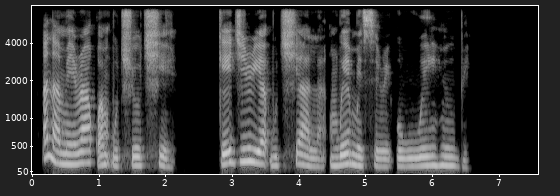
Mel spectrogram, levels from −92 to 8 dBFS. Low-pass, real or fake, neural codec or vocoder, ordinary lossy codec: 7.2 kHz; real; none; none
